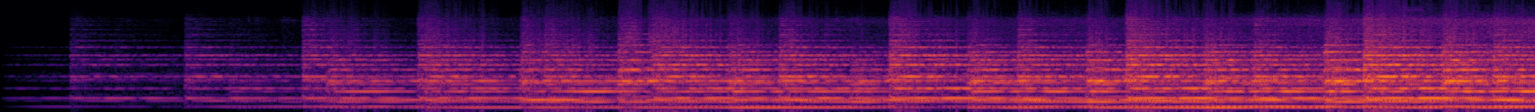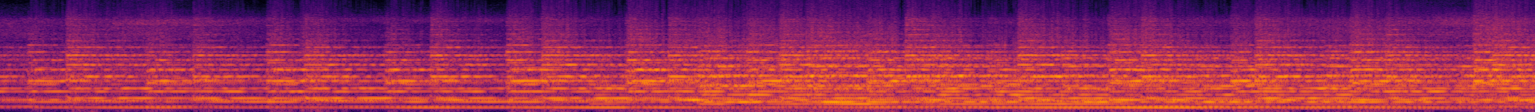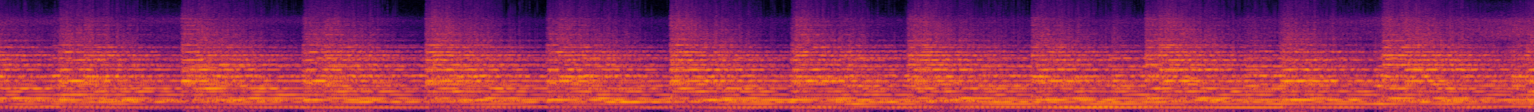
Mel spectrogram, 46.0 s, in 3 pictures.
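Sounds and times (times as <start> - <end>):
Lutheran church bells ringing: 0.6 - 46.0.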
